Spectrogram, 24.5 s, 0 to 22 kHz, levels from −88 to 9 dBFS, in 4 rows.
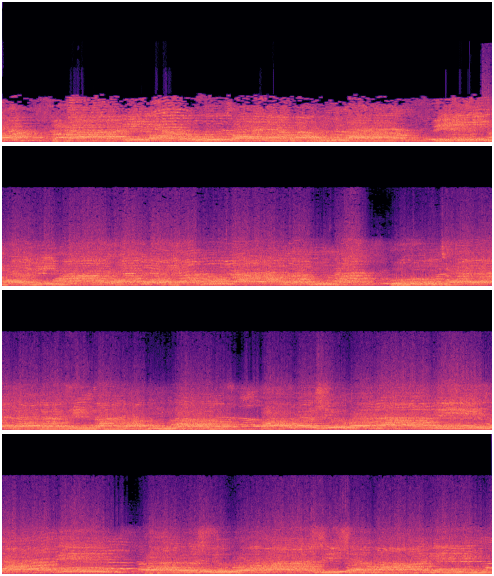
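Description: Until 6.0 s, the adaptive stream is starting at a low bitrate. Nothing sounds above 7.6 kHz and artefacts are stronger, fitting 32 kbit/s MP3. Quality then jumps without a gap.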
